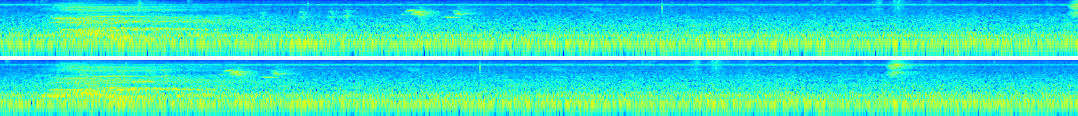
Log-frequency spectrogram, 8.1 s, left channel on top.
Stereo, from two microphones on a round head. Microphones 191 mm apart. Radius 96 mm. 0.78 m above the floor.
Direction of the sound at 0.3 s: 35° left (ahead or behind).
